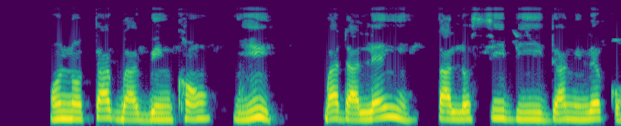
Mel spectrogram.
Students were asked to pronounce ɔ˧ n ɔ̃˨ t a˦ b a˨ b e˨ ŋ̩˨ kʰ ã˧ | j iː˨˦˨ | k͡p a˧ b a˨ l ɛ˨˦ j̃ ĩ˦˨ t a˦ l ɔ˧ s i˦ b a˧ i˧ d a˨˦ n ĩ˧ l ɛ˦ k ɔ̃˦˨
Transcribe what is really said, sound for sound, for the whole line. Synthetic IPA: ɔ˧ n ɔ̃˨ t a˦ ɡ͡b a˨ ɡ͡b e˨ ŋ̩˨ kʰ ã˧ | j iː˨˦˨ | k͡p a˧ d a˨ l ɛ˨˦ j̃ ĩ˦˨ t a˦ l ɔ˧ s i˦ b i˧ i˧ d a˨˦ n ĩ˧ l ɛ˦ k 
